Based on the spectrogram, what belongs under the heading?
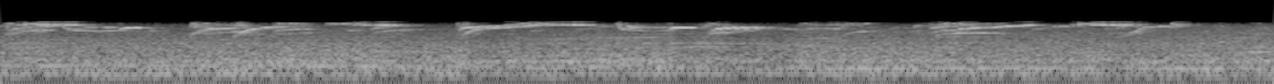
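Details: Red siskin (cardenalito de Venezuela) in breeding condition producing bright clustered chirps and sweeping notes in bursts about every second, over a faint low hum.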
